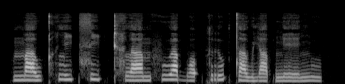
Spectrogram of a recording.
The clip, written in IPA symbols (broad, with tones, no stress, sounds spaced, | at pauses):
m a˧ w kʰ l i˥˩ ʔ s i˥˩ ʔ kʰ l a˦˥ m f u˥˩ a̯ b ɔ˨˩ ʔ k r u˥˩ ʔ t a˨˩ w j a˨˩ p̚ ŋ eː˩˦ ŋ u˨˩ k̚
